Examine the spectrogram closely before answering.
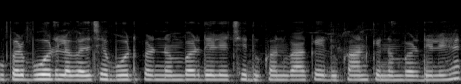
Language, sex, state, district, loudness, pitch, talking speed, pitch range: Maithili, female, Bihar, Katihar, -19 LUFS, 215 Hz, 210 wpm, 210-225 Hz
